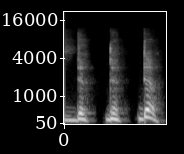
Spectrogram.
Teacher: your mouth is doing the same thing, but you now have your vocal cords engaged when you're doing it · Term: voiced version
